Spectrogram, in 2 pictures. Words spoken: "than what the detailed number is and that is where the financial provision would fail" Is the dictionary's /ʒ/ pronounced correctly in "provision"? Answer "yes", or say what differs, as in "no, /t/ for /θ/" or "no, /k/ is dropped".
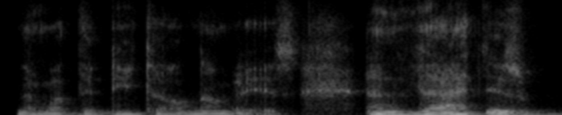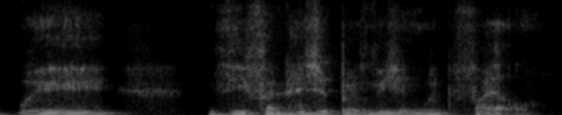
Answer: yes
